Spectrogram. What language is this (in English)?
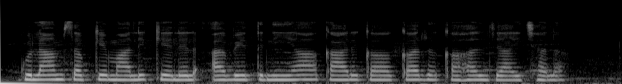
Maithili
